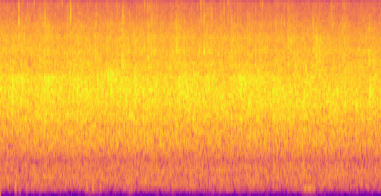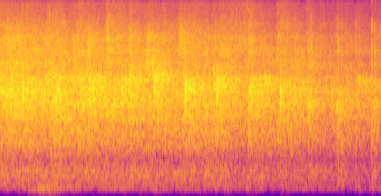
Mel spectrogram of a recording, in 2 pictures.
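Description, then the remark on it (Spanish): A large crowd applauds steadily for several seconds for Jesus during a sermon, a dense wash of many hands clapping together that holds fairly even and only begins to thin slightly toward the end. “Así es que dale una ovación a nuestro precioso Jesús.”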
